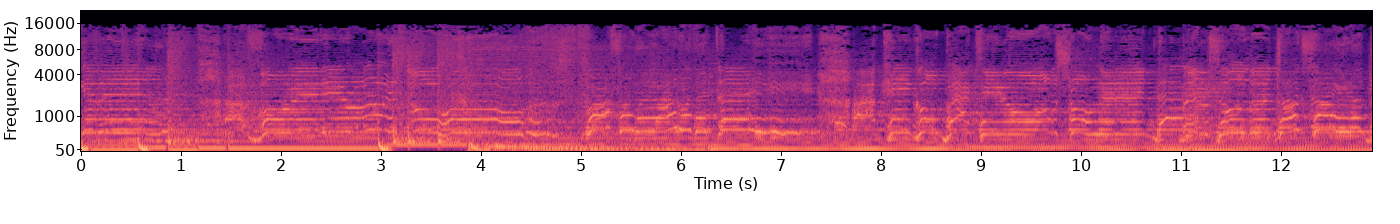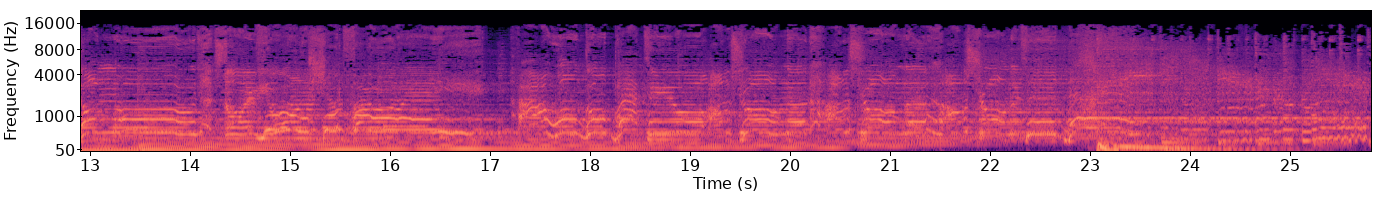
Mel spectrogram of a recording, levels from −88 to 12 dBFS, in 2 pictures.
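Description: At 23.26 s the pace jumps and runs to the end at 25.81 s. This is a time-stretched section, sped up 1.6 times while the pitch holds. Software likely squeezed it by dropping short pieces. It sounds rushed.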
